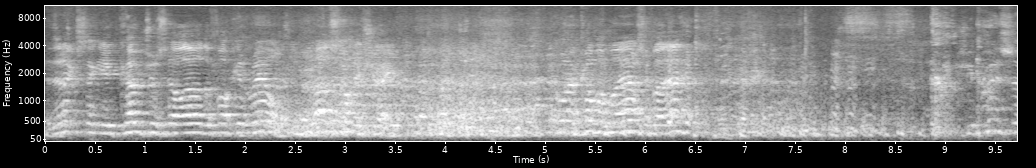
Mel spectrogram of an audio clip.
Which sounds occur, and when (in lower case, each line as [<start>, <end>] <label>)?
[0.00, 2.33] man speaking
[0.00, 9.72] background noise
[1.97, 8.81] crowd
[1.99, 8.78] laughter
[2.63, 3.51] man speaking
[4.97, 6.46] man speaking
[6.70, 7.22] man speaking
[8.83, 9.12] cough
[9.21, 9.72] man speaking
[9.29, 9.48] cough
